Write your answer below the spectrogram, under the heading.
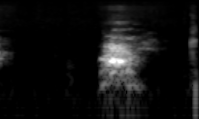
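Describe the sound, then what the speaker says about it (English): A dog named Amber barks once, a single short, fairly loud bark, with only faint sound before and after it. "Gotta let Amber's got to bark here for a couple of minutes"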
